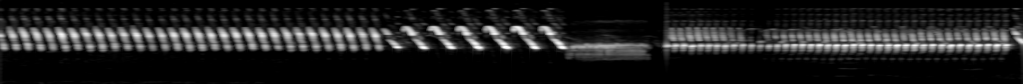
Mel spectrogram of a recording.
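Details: Canary in long continuous song for training songbirds: a fast buzzy trill, a few falling whistled sweeps, a brief nasal buzz, then a ringing rapid rattle of repeated notes.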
